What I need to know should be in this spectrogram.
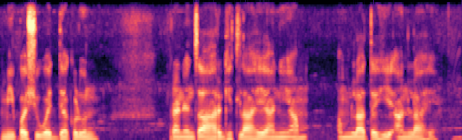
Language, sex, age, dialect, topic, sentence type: Marathi, male, 18-24, Varhadi, agriculture, statement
